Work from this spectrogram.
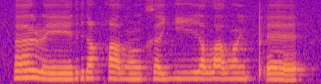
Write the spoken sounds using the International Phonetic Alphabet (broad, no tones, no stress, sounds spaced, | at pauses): ɜ ɭ eː r i q ɜ lˠ ũ x ɜ ʎ iː lˠ e lˠ ĩ pʼ ɛ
